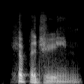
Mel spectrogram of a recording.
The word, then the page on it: hypogene: American English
